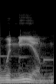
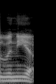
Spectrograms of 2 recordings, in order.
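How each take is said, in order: First: The name begins with a W sound. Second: The name begins with a V sound. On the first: "I guess it would be Winium then. Because I'm gonna go classic" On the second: "I've been calling it Vinium"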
